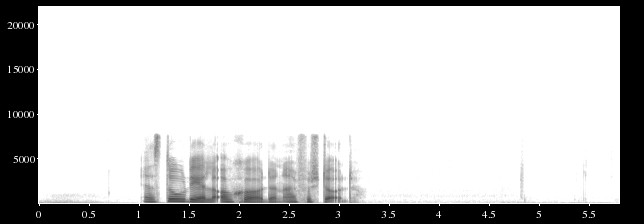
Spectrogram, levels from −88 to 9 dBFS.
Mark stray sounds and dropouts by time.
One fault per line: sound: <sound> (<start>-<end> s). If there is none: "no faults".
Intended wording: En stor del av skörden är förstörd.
no faults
